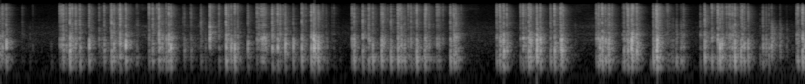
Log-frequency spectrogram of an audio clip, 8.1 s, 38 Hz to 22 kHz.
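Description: Long nails tap fast on the textured lid of a closed, hollow aluminum carry case. The taps come in quick, dry bursts separated by short pauses, with a hollow metallic tone around 290 Hz and almost no ring after each tap.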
